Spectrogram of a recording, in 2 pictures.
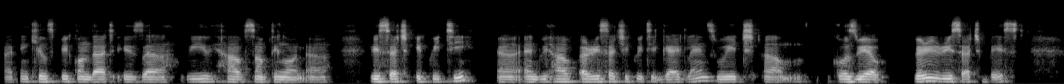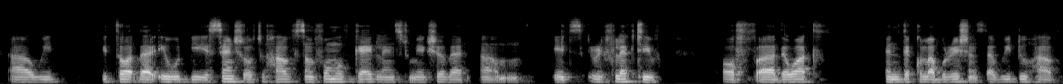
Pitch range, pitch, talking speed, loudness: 115-125 Hz, 120 Hz, 180 wpm, -20 LUFS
